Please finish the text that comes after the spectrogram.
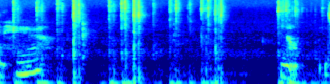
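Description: Typing on a computer keyboard, quick clusters of key clicks with short gaps, close and moderate, under intermittent speech from a nearby person.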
